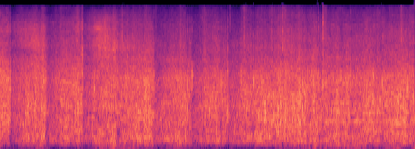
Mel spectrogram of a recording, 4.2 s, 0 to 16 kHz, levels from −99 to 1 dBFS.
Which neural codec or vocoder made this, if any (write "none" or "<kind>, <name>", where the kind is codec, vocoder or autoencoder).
codec, SNAC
